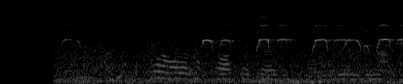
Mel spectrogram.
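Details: On Brownsea Island, a Eurasian Oystercatcher feeding on limpets gives shrill, piercing piping notes in quick bursts of two or three, calling for its partner, while a man talks over the start.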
